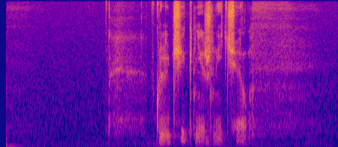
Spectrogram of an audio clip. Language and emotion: Russian, neutral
